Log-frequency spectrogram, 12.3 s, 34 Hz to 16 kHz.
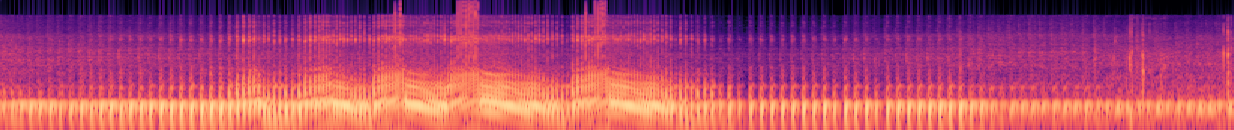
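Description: Honda CG125's single-cylinder four-stroke engine, just rebuilt with a new piston and rings, running: the throttle is blipped several times in the first half, the revs rising and falling, then it settles back to a steady idle. The mechanic hears it as sounding like a brand-new engine.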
